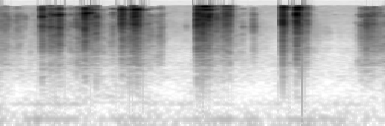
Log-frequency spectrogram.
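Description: coins clinking

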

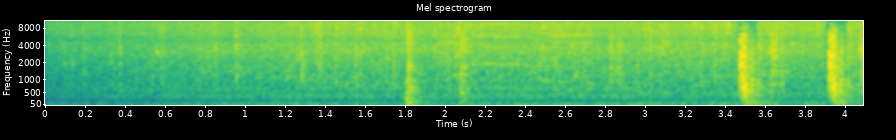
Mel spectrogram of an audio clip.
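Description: rain falling

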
